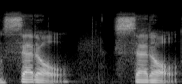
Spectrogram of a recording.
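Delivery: "settle" with a quick flapped t; tongue-tip flap. Shown as a demonstration. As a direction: flick the middle t of "settle" lightly. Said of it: "是舌尖的一个跳动". (跳舌音读法)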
